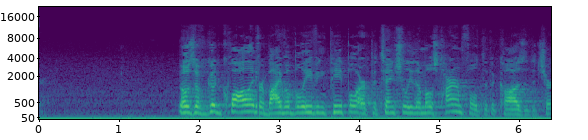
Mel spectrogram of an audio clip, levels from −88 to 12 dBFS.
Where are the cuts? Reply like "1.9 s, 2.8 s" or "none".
2.7 s

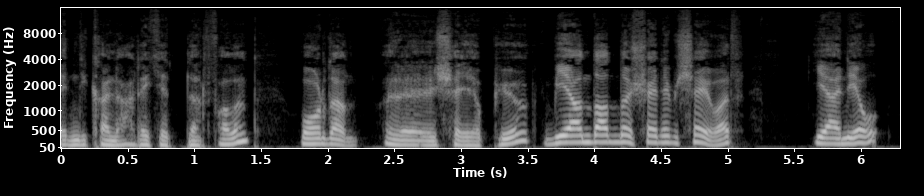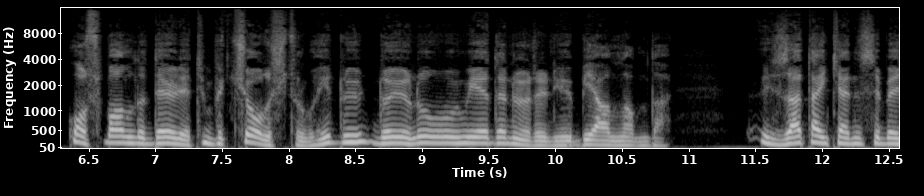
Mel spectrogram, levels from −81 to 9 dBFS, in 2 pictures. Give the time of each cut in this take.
3.5 s

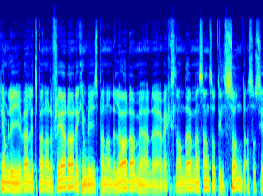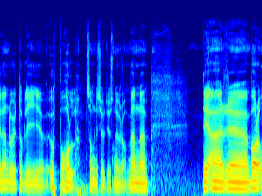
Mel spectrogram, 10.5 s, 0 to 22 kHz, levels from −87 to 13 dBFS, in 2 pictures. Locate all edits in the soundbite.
none

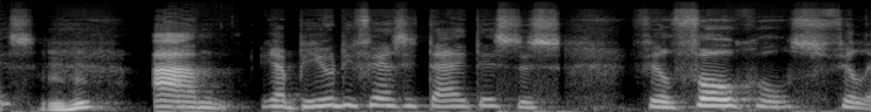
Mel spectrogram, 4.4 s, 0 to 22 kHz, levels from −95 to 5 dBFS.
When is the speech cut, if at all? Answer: none

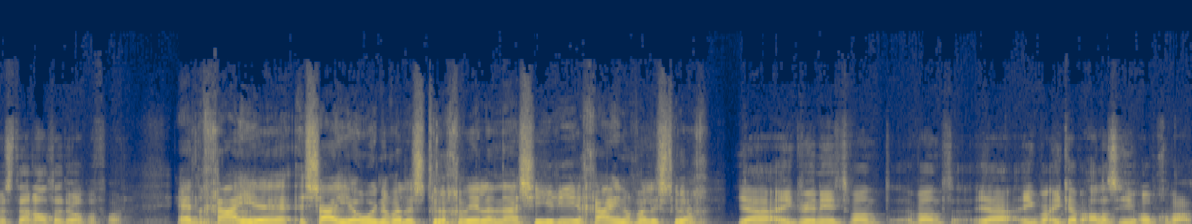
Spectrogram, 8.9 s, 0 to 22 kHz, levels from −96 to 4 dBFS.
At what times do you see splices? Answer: 5.4 s

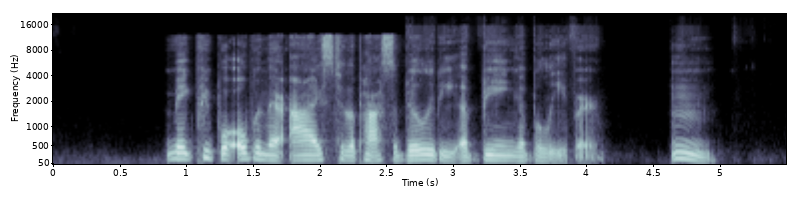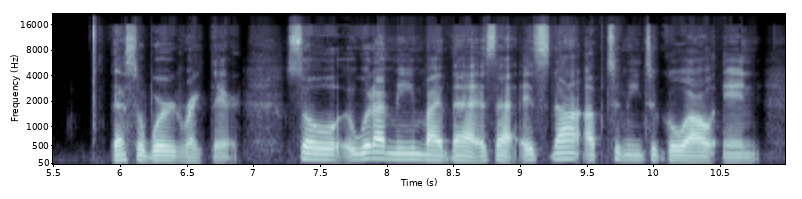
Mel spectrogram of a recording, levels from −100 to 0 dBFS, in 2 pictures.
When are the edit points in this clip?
none

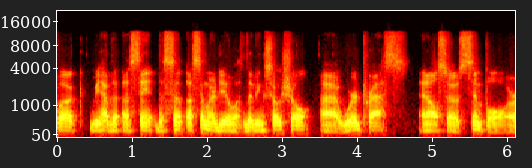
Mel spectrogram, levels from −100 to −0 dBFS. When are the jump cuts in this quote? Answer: 3.4 s, 4.7 s

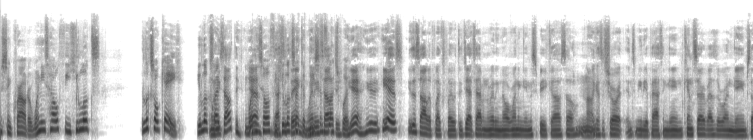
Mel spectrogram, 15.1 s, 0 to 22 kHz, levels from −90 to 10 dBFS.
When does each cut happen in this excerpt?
none

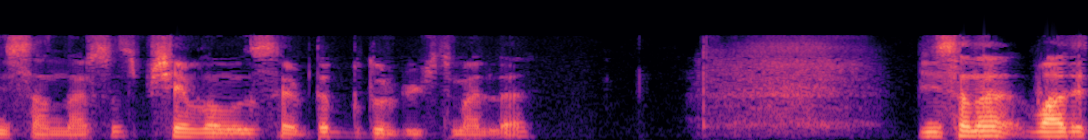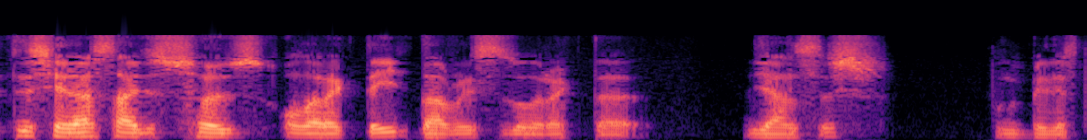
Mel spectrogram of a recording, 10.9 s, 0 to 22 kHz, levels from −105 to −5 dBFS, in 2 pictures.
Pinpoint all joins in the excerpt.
7.5 s

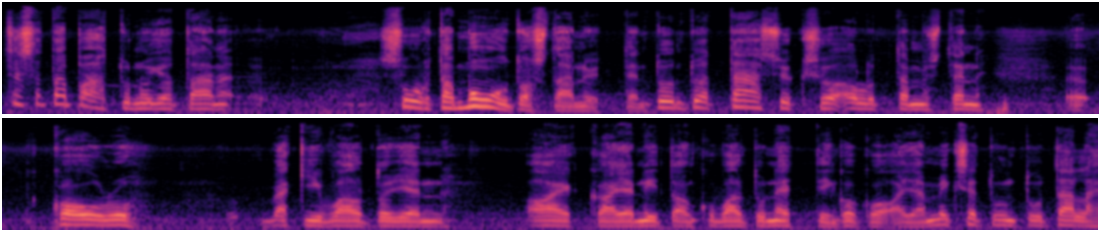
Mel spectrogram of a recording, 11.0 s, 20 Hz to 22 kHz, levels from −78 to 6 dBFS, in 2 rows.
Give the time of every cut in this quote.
none

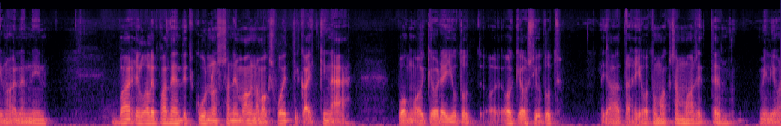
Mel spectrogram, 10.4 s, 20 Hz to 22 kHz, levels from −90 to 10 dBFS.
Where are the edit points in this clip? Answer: 8.0 s

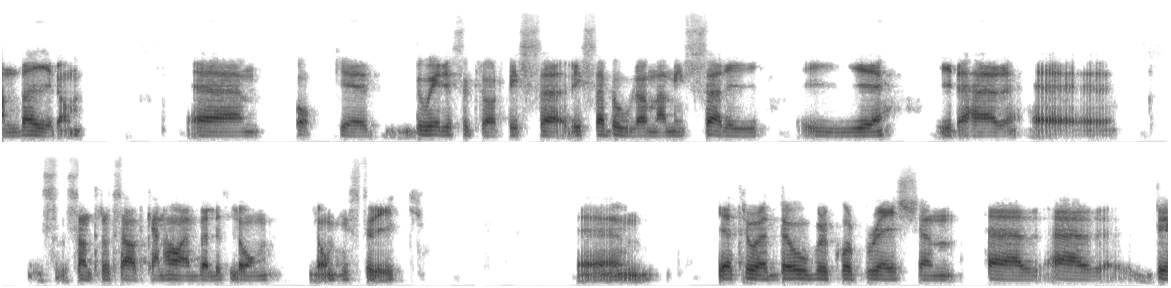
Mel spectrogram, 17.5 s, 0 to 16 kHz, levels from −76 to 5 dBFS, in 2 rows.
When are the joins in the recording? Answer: none

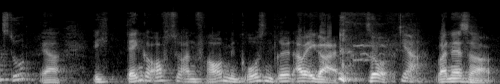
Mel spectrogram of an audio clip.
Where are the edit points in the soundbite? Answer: 3.9 s

